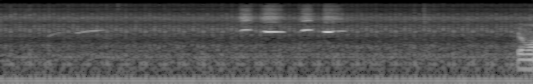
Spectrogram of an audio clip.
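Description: A small bird calling: one short rising chirp near the start, then about four short high notes about two seconds in, over a steady low rumble.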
